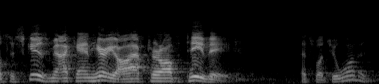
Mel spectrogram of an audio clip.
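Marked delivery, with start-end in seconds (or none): 0.1-2.3 louder, slightly raised mock host; straining host. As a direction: call out as if unable to hear. Acted host who cannot hear.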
